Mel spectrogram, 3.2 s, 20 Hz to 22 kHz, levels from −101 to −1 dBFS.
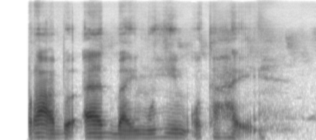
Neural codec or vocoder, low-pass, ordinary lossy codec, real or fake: codec, 44.1 kHz, 7.8 kbps, DAC; none; none; fake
